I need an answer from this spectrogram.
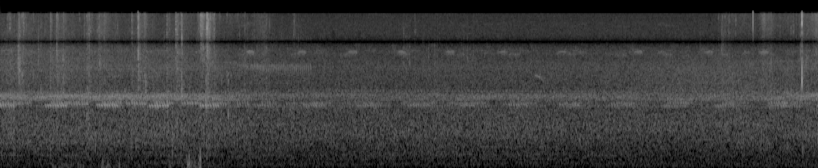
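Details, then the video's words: Night-time crickets under thick clouds: faint, regular short chirps repeating quickly in a continuous line, with a fainter higher ticking from possibly another insect, plus brief rustles and knocks early on. "evening sounds of crickets"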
